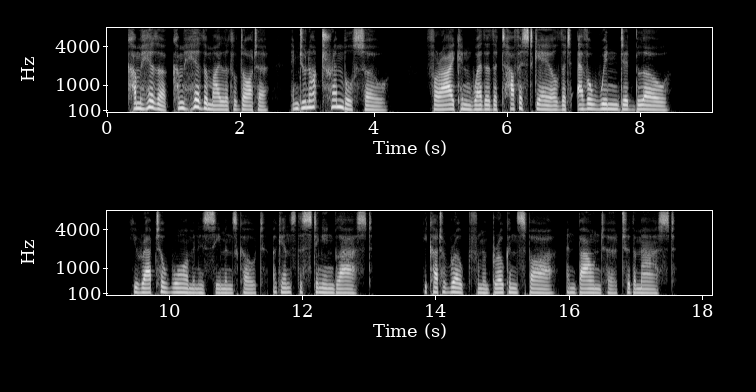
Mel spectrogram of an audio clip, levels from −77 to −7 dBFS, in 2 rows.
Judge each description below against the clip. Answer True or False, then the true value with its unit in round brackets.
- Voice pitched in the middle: True (150 Hz)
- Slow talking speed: False (165 wpm)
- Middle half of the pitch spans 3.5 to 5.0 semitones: False (2.6 semitones)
